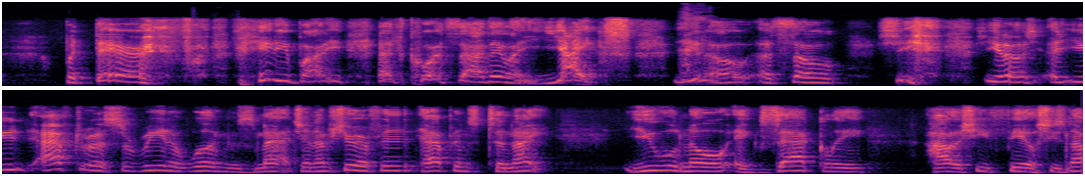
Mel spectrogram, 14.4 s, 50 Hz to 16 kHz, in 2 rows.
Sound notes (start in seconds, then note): 4.2 laughter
